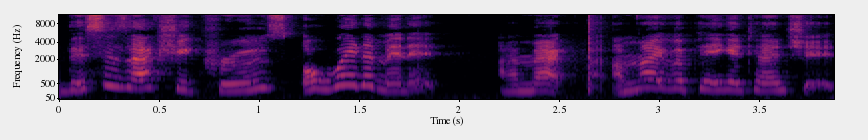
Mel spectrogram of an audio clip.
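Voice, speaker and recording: On a very clean recording with a silent background, a woman speaks at a moderate pace in a raised, projected voice with a bright, sharp tone. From Jamaica. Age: 30s. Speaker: gaming streamer. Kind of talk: casual gameplay chat. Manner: rambling, many fillers.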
